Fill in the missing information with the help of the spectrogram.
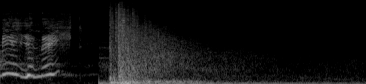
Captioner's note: bang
